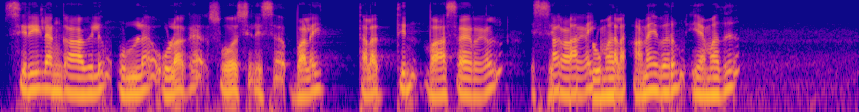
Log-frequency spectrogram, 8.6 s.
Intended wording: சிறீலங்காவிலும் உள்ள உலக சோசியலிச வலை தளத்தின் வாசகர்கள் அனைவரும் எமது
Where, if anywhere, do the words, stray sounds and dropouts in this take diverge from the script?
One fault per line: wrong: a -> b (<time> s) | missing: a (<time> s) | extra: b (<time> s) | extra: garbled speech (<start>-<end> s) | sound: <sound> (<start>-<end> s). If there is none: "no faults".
extra: garbled speech (5.3-6.3 s)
